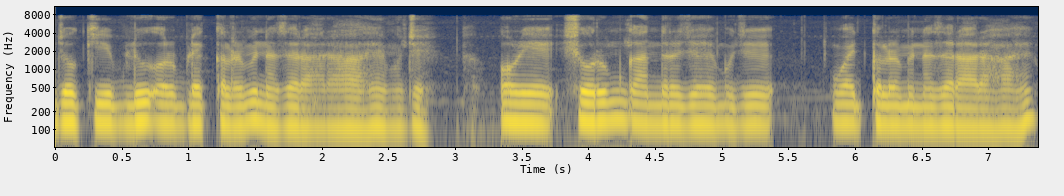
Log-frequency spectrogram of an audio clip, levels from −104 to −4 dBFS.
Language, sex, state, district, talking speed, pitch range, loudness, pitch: Hindi, male, Arunachal Pradesh, Longding, 220 wpm, 120-135 Hz, -15 LUFS, 125 Hz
